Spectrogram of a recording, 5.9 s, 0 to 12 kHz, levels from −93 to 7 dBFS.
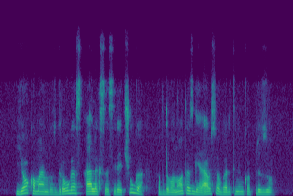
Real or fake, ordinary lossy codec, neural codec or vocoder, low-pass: real; Opus, 24 kbps; none; 7.2 kHz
